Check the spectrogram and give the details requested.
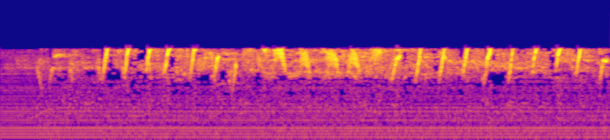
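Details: Greater green leafbird, a caged bird in a singing competition, placed second: rapid, high, sharp chirping notes repeated about twice per second in a steady run, over a dense, shrill warbling background.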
